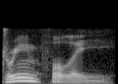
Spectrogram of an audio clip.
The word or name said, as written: dreamfully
